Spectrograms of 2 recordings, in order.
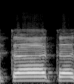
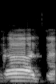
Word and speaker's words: tata: Tata. Essa é ortografia fonética. Não se escreve assim. Okay. Só T-A-T-A, mas assim é vogal longa. A gente não diz tata, é tata.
